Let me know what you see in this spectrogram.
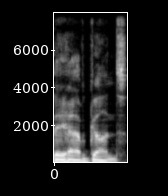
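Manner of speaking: dead serious, grave tone. Retelling a father's warning about dating cops: imitating dad, dead serious. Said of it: "dead serious".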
